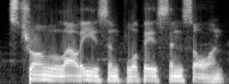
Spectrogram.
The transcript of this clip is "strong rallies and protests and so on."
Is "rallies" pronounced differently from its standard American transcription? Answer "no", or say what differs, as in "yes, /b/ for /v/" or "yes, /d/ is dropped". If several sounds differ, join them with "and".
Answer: yes, /l/ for /ɹ/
